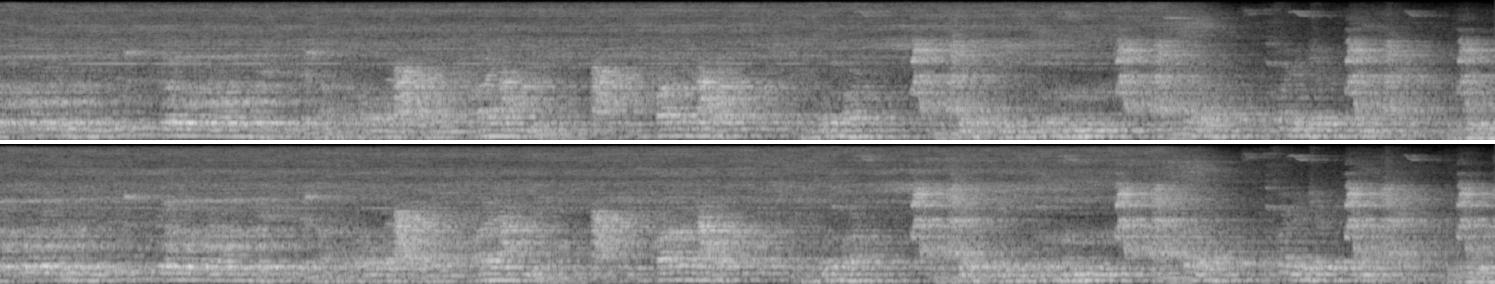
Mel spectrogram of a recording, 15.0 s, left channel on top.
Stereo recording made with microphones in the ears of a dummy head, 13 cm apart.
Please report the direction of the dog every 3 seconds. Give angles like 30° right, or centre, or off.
50° right, 20° right, 10° left, 20° right, 50° right.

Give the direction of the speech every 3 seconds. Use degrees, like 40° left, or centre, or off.
40° right, 10° right, 60° left, 20° left, 30° right.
